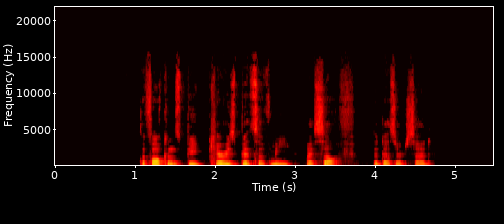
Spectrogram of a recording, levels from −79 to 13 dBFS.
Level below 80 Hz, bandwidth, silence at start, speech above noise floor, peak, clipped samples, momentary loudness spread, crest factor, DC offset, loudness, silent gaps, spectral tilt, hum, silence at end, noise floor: -72 dBFS; 15.5 kHz; 1.1 s; over 60 dB; -8 dBFS; under 0.1%; 12 LU; 24 dB; under 0.1%; -30 LUFS; none; -5 dB/octave; none; 0.8 s; under -90 dBFS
